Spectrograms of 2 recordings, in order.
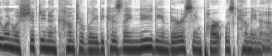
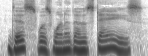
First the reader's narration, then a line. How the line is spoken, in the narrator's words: said softly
